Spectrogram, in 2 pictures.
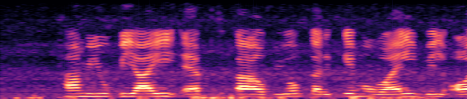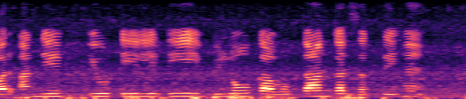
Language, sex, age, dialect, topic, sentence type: Hindi, female, 18-24, Kanauji Braj Bhasha, banking, statement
